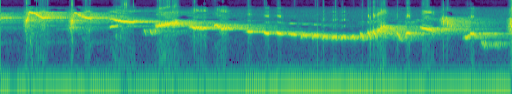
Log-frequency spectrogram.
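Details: Hill myna giving loud, clear whistles that slide downward in long glides, opening with two sharp high notes, then a falling swoop, ending in short upward flicks and a lower note.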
